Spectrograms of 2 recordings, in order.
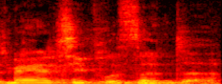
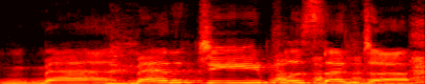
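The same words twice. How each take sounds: First: Said in the usual way. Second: A laugh breaks into the read; stifled laugh on the words; laughing through the words. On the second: Real, not acted. Presenter cracks up reading the product copy aloud. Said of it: "Ooh, that one got me".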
